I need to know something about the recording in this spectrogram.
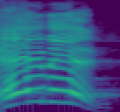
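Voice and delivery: hearty, high, loud, ringing, belted amen. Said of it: "you ought to be able to say".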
